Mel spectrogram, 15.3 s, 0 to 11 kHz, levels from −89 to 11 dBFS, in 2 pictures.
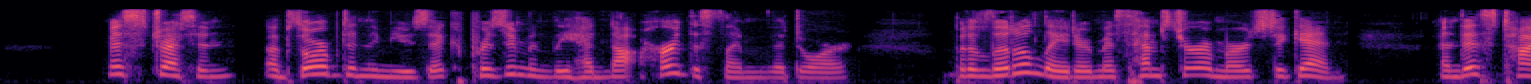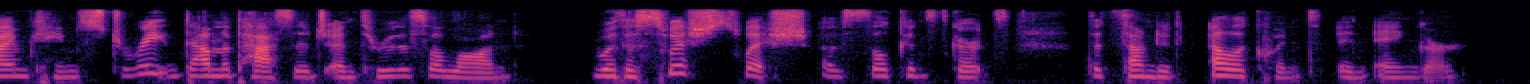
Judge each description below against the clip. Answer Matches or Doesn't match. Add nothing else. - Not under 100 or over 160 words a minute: Doesn't match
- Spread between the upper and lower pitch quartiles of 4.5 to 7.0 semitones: Doesn't match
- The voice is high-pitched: Matches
